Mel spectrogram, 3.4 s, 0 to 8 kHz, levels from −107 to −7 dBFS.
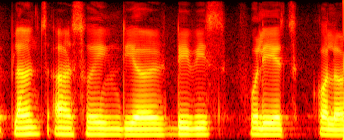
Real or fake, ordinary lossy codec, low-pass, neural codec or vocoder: real; none; none; none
